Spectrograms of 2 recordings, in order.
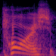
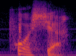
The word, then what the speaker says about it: Porsche: really just Hyundai day also a lot of people say Porsche but it's really two syllables Porsche Porsche there is no so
